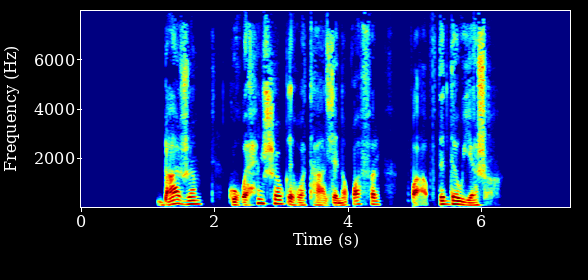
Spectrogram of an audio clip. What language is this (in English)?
Kabardian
